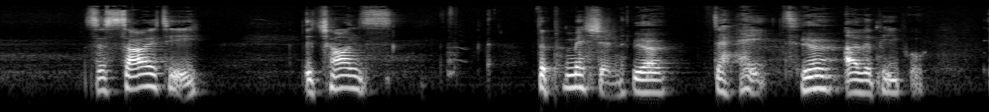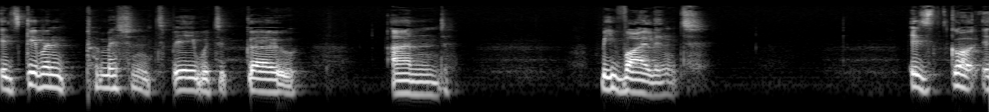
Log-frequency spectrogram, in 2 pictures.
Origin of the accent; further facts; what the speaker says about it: United Kingdom; I'm from the UK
